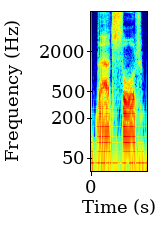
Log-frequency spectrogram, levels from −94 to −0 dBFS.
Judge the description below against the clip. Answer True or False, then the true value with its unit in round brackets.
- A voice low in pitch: True (120 Hz)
